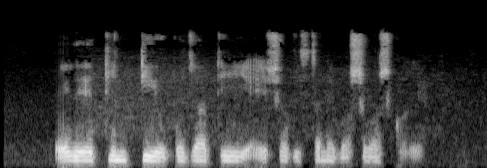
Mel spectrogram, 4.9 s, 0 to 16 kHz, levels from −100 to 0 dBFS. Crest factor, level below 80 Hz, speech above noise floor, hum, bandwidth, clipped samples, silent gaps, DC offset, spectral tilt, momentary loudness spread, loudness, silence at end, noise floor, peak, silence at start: 16 dB; -50 dBFS; 51 dB; none; 7.8 kHz; under 0.1%; none; under 0.1%; -6.5 dB/octave; 12 LU; -16 LUFS; 0.7 s; -67 dBFS; -2 dBFS; 0.55 s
